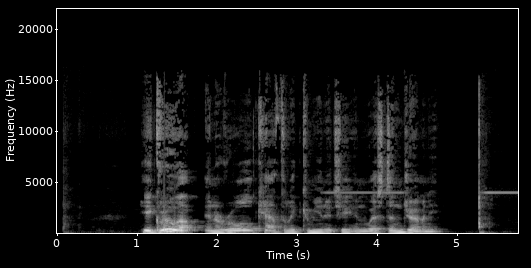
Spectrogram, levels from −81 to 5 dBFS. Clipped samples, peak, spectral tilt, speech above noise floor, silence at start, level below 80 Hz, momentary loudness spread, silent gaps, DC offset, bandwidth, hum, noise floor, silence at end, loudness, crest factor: under 0.1%; -2 dBFS; -6.5 dB/octave; 46 dB; 1.05 s; -52 dBFS; 19 LU; none; under 0.1%; 16 kHz; none; -63 dBFS; 0 s; -18 LUFS; 18 dB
